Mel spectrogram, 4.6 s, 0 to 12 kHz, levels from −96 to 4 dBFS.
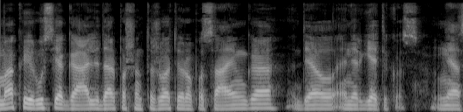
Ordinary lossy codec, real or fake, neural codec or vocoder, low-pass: AAC, 48 kbps; real; none; 10.8 kHz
